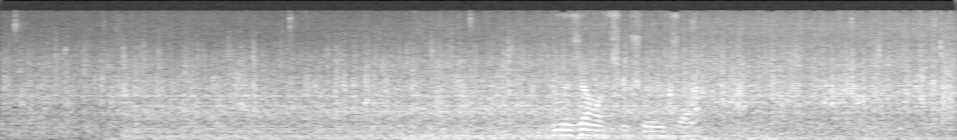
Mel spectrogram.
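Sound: rain in a truck driving video game

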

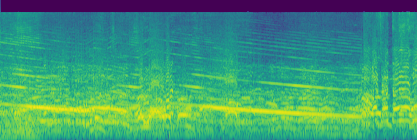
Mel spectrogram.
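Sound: ambulance siren arriving at hospital

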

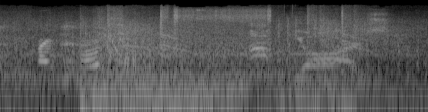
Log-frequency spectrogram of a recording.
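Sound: gunfire from weapons in the video game GTA Vice City

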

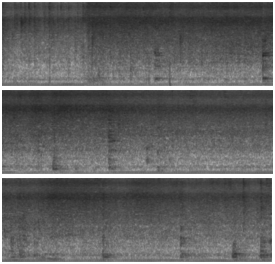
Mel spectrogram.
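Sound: frying tomatoes for tomato chutney

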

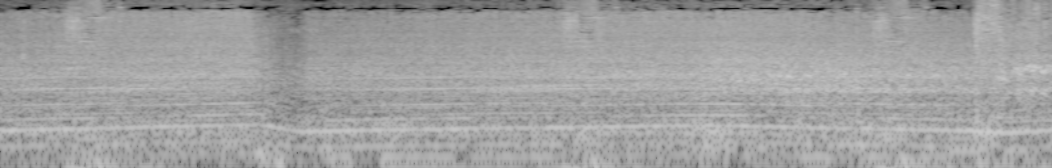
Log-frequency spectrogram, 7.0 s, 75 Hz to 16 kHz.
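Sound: car driving in the video game Just Cause 3

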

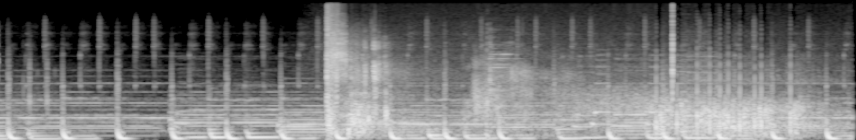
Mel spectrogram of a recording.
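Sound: distant sniper rifle shots

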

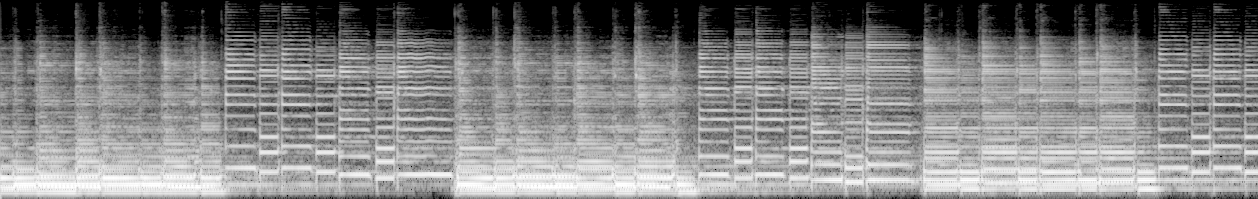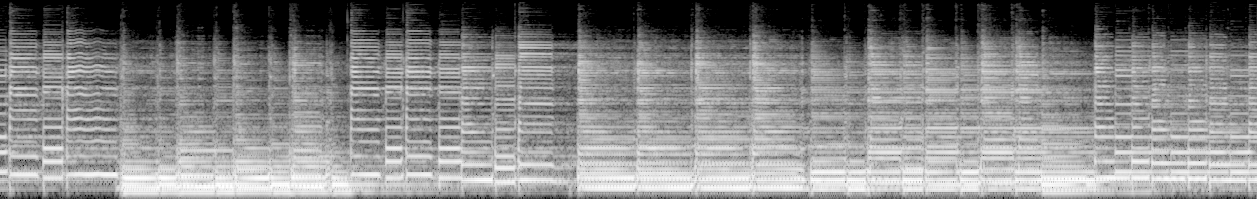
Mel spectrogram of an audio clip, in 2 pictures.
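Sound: electric blues guitar with turnaround lick

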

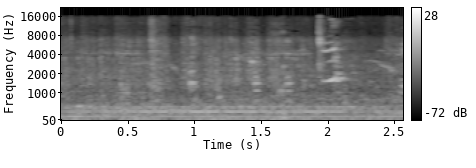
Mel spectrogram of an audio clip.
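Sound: chicken clucking

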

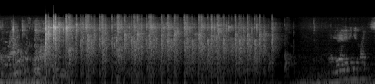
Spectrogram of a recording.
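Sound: round of applause for the librarian

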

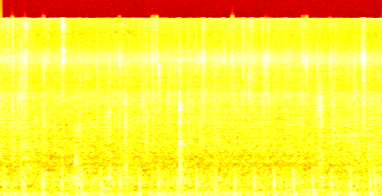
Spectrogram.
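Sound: segdalu snack frying until light brown

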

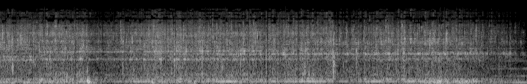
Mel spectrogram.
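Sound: water being drawn from a village well

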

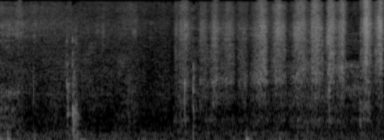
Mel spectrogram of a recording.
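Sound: rubbing white paint into an art journal page

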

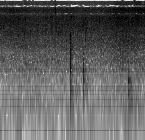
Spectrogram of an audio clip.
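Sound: cumin seeds sizzling in hot ghee

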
